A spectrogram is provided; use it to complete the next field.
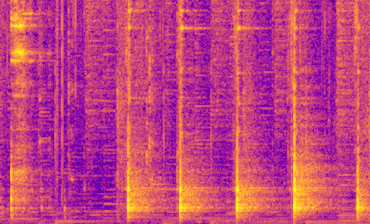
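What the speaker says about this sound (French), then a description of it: "on va les hacher avec le couteau, on ne va pas juste les écraser" Five crisp knife chops strike a cutting board at a steady, even pace, each a bright close knock with a short ring, following a softer stretch of handling.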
